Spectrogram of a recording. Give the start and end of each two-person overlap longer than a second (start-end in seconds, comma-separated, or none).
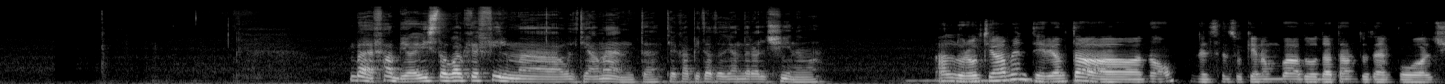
none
